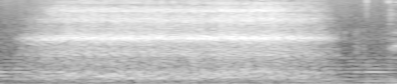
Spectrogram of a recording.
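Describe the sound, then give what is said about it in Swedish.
A slow, deep inhale, a steady airy rush with a faint whistling edge that lasts nearly two seconds before cutting off. No one speaks. “Andas in.”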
